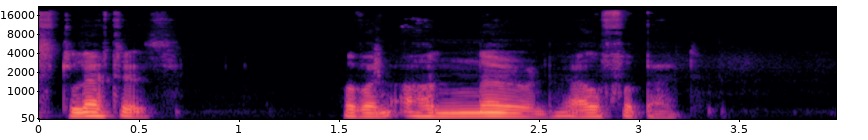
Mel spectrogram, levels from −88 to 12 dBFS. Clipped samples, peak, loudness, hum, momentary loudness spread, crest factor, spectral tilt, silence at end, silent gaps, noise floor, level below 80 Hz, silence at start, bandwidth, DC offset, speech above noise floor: under 0.1%; -2 dBFS; -20 LUFS; none; 14 LU; 18 dB; -8 dB/octave; 0.8 s; none; -75 dBFS; -68 dBFS; 0 s; 19 kHz; under 0.1%; 55 dB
